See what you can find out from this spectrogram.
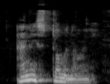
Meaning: plural of anno Domini; taking place a specified number of years after the assumed birth date of Jesus Christ
- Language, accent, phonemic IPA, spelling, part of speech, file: English, Southern England, /ˈænɪs ˈdɒmɪnaɪ/, annis Domini, noun, LL-Q1860 (eng)-annis Domini.wav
